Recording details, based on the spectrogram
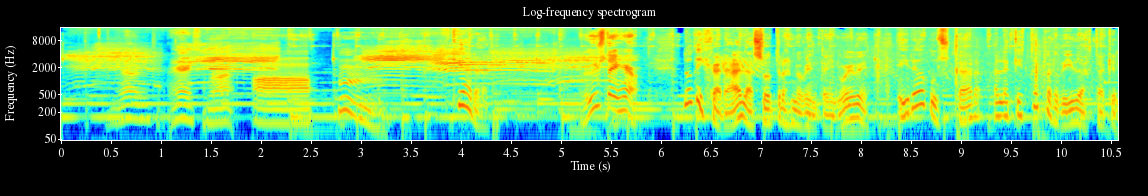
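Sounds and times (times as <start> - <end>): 
speech: 0.0 - 4.4, 5.0 - 10.5
sheep bleating: 0.0 - 5.8, 6.4 - 7.5.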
